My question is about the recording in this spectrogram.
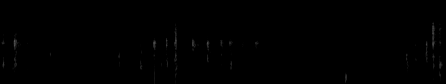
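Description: Faint computer keyboard typing: a quick run of about a dozen keystrokes in the middle, with a few single key clicks before and after.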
